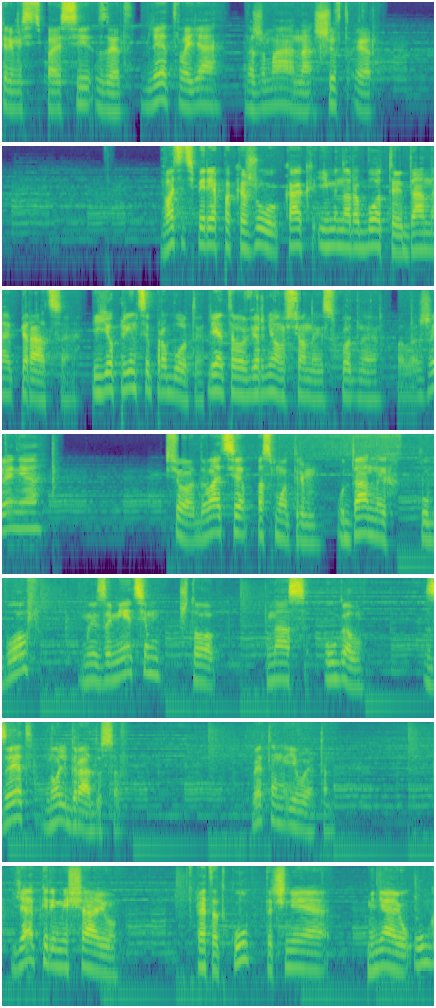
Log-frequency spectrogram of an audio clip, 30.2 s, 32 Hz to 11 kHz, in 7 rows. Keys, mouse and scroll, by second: 0.1 click, 3.4 shift+r, 4.3 click, 11.4 ctrl+z, 11.7 ctrl+z, 12.1 ctrl+z, 12.2 ctrl+z, 12.5 ctrl+z, 13.0 ctrl+z, 13.1 ctrl+z, 13.5 ctrl+z, 17.1 click, 17.6 click, 22.5 click.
